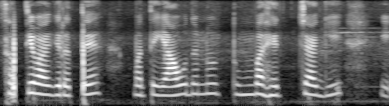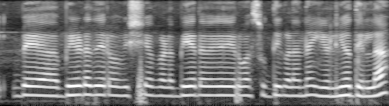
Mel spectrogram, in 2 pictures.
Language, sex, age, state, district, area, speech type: Kannada, female, 18-30, Karnataka, Shimoga, rural, spontaneous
